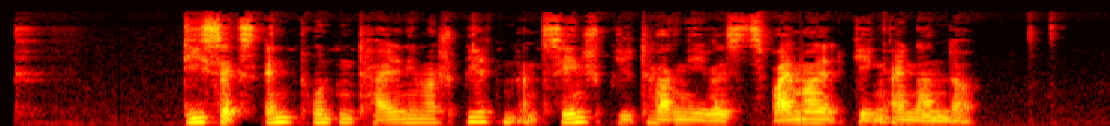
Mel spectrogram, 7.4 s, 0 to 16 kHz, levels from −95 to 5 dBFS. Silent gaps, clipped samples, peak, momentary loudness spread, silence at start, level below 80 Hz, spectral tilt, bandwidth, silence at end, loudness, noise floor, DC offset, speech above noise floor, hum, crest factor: none; under 0.1%; -4 dBFS; 12 LU; 0.1 s; -60 dBFS; -3.5 dB/octave; 11.5 kHz; 0.4 s; -26 LUFS; -70 dBFS; under 0.1%; 44 dB; none; 24 dB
